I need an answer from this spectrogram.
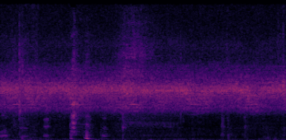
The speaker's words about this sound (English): Did the cicadas just start? Okay. I thought so, but thought, well, maybe I wasn't being observant.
